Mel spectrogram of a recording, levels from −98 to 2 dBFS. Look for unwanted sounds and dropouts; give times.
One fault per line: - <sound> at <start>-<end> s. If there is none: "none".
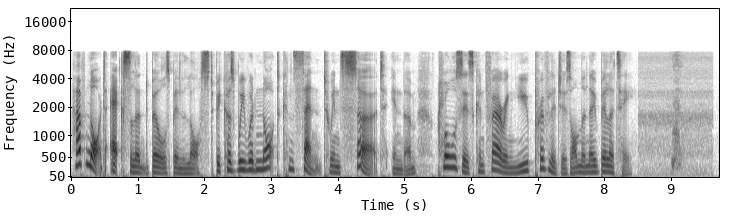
- bark at 9.0-9.6 s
